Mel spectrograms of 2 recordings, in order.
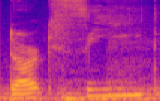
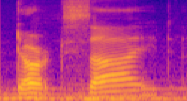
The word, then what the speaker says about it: Darkseid: going to be sketching dark seed or dark side however you want to pronounce it but it's really dark seed and um yeah i'm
